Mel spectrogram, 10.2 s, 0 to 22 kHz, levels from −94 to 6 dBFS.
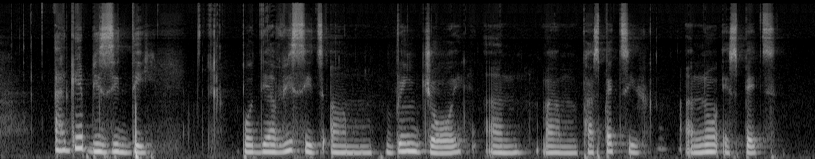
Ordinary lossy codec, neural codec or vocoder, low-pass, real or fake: none; vocoder, 48 kHz, 128 mel bands, Vocos; none; fake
